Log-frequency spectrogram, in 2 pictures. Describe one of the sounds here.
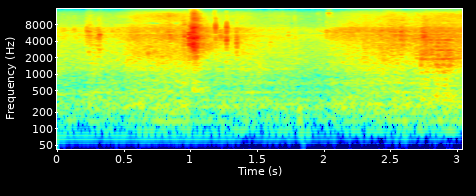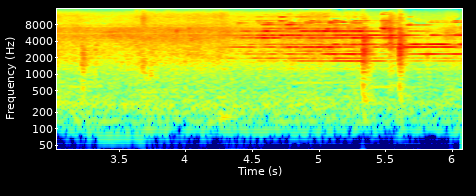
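Tea pours from a teapot into a cup.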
